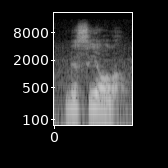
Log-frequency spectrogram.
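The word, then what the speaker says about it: Micciolo: There it is. That's the right pronunciation. Misiolo.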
